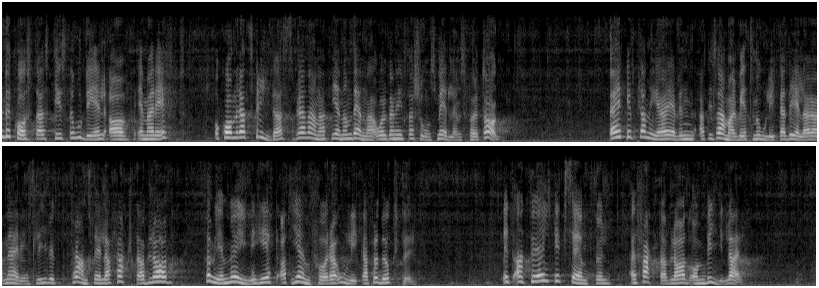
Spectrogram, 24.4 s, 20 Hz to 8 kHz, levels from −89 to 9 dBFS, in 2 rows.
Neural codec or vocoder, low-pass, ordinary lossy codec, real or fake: codec, 24 kHz, 3 kbps, HILCodec; 7.2 kHz; none; fake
